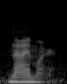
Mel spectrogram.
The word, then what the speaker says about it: Neymark: My my ancestors pronounced it Neymark. – Neymark.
